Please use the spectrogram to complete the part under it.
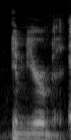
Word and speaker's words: immurement: Is it pronounced immurement? I think it's... – Immurement. – Immurement, yes. Okay.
